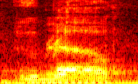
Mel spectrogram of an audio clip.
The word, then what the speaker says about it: Hublot: that's spelled Hublot by the way and it's pronounced oblo okay whatever my bad no you're you're fine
